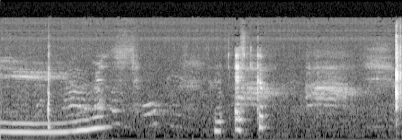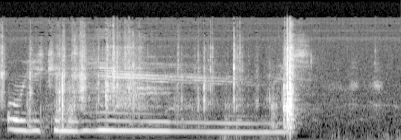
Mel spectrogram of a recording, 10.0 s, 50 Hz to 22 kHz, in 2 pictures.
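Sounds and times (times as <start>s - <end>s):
child's voice: 0.0s - 3.5s, 5.1s - 8.8s
faint room noise: 0.0s - 10.0s.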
